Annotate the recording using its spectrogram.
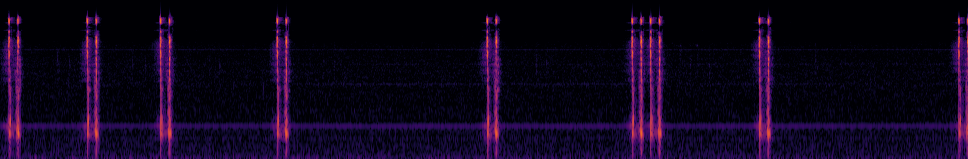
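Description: A computer mouse clicks sharply, mostly in quick pairs.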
